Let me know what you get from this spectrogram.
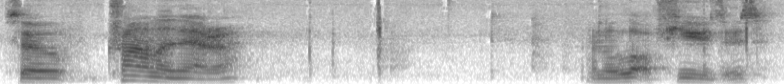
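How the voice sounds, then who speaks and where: A man narrating a casual show-and-tell of his tape recorders, explaining step by step with pauses and fillers. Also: mid-range voice, sharp tone, a little hiss or hum, poor audio.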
